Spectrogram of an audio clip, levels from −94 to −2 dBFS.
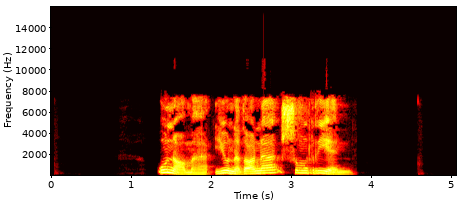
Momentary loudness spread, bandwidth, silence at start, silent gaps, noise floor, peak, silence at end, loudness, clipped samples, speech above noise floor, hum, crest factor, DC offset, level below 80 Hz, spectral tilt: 10 LU; 8 kHz; 1.35 s; none; under -90 dBFS; 0 dBFS; 1.3 s; -14 LUFS; under 0.1%; over 76 dB; none; 16 dB; under 0.1%; -56 dBFS; -3 dB/octave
